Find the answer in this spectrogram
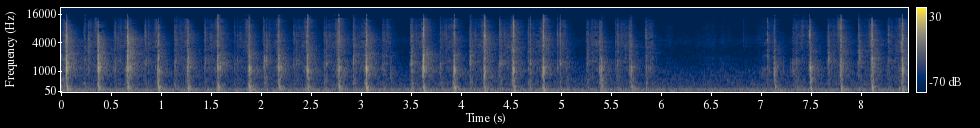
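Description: Tarot deck being shuffled by hand, the cards snapping against each other in quick irregular clicks, several a second, easing off briefly about six seconds in.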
